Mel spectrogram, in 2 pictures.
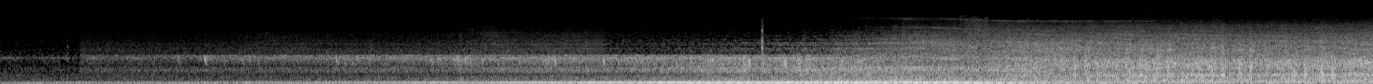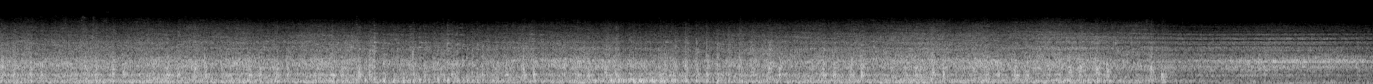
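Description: Diesel-hauled express train passing close by. The locomotive's low engine drone builds to its loudest about eight to ten seconds in. Then the coaches roll past with a steady rumble and clatter of wheels on the rails, easing off near the end as the last coach goes by.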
